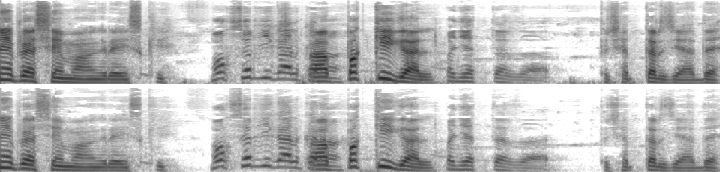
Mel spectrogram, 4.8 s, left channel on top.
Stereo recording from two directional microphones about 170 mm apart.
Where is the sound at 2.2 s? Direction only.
Centre (ahead or behind).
